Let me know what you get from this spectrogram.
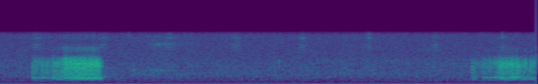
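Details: Sleeping female Shih Tzu puppy named Shishi, whose nightly snoring can wake her owner; two loud, rasping snores about a second long, spaced roughly six seconds apart, with quiet breathing and room noise between.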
